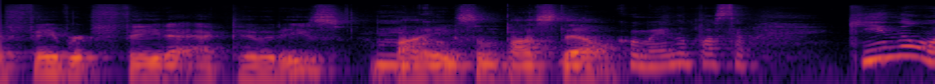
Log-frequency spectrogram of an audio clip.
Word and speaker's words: pastel: E é até interessante a pronúncia, né? Porque em português é pastel e no espanhol é pastel. Oh, yeah, that whole L sort of thing.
